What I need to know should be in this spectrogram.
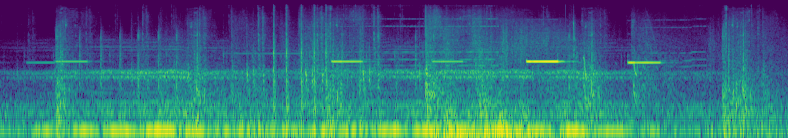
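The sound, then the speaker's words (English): Video game sound effects of an enemy caretaker throwing missiles: short, high electronic blips recur a few times over a steady low hum, with scattered clicks and thuds. “That caretaker is trying to throw missiles, those little sounds you're hearing.”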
